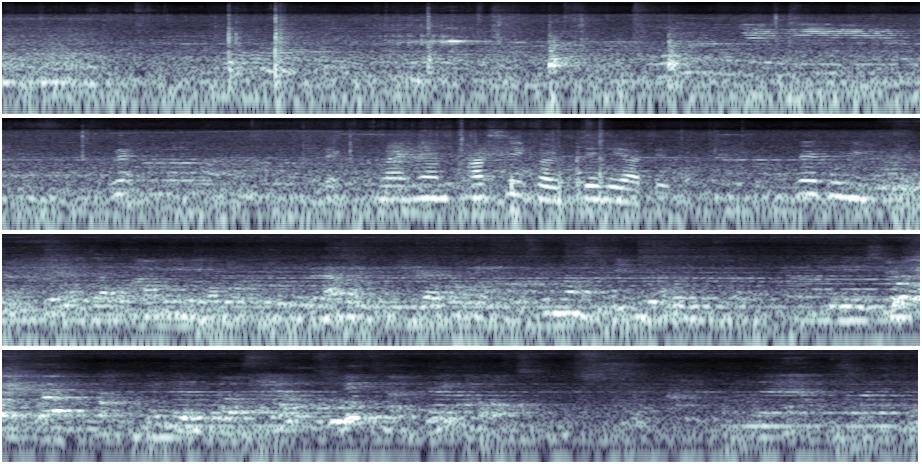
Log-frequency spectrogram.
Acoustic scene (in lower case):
crowded indoor space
